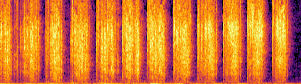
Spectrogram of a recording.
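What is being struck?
Large rock-salt lamp.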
